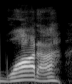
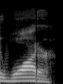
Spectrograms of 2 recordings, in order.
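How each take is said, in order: First: It is said in a Boston accent. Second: It is said carefully overpronounced, hiding the accent. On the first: "in Boston, we say water, just like the Aussies" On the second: "I now overpronounce. I try to disguise my accent"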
